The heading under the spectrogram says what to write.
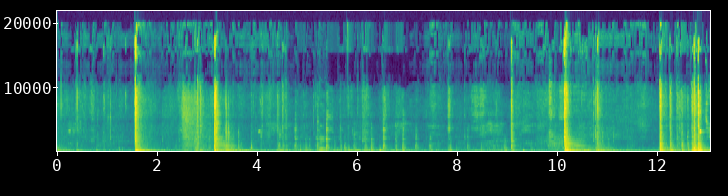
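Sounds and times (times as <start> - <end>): heavy thud with ringing: 3.2 - 4.6
washing machine door click: 10.1 - 11.3.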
